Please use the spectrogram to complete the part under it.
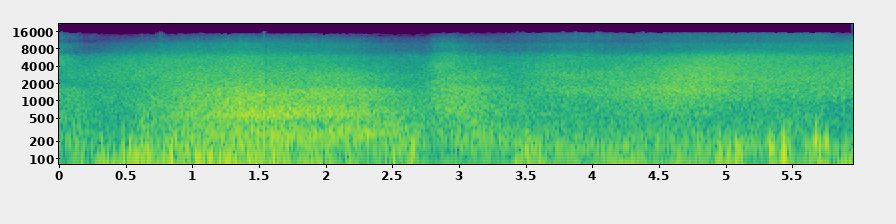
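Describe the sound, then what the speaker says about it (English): Waves washing up and retreating over a rocky pebble beach at Konyaaltı in Antalya, Türkiye, with a steady surf roar, wind noise on the microphone and scattered clicks of rattling stones near the end. "it also creates a fascinating rattling sound when the waves retreat."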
